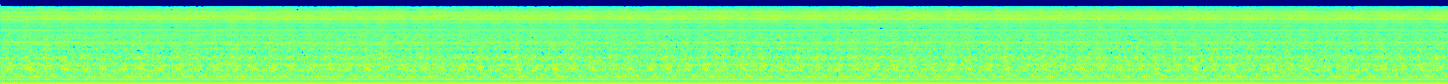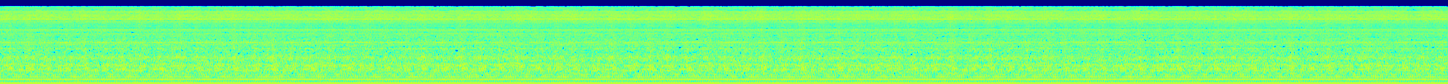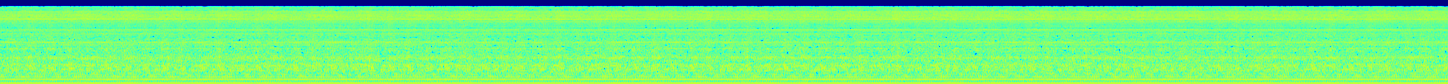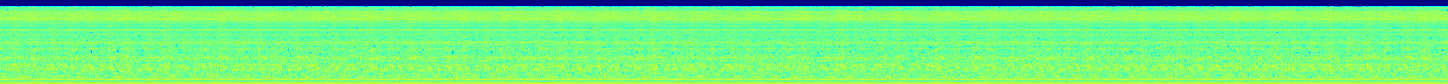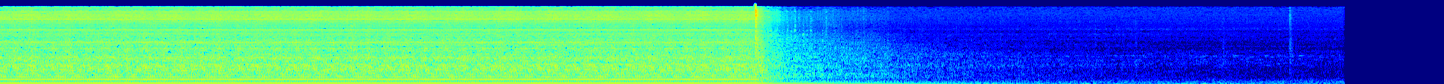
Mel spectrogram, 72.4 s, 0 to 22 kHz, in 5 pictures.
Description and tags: A recording of a trailer AC unit running, and shutting off at the end. Sound kinda neat. Zoom H4N.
